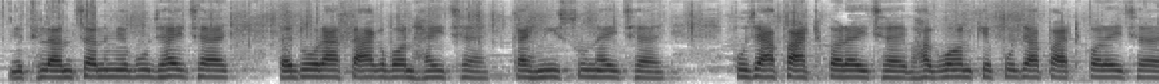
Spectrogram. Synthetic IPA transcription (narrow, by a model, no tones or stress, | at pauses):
met̪ʰilənt͡ʃənmebud͡ʒʱət͡ʃʰɛt̪ɔɖoɾat̪aɡbənəjt͡ʃʰɛkəɦinisunəjt͡ʃʰɛ | pud͡ʒapaʈʰkəɾəjt͡ʃʰɛbʱəɡʋənkepud͡ʒapaʈʰkəɾəjt͡ʃʰɛ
